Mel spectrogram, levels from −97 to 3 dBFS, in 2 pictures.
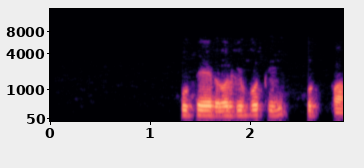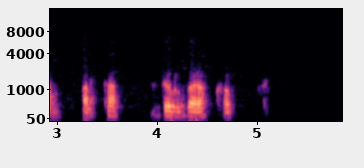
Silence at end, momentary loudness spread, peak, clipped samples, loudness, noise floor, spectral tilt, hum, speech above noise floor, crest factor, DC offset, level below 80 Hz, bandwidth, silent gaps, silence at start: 1.1 s; 14 LU; -2 dBFS; under 0.1%; -19 LUFS; under -90 dBFS; -12 dB/octave; none; over 72 dB; 18 dB; under 0.1%; -64 dBFS; 2.5 kHz; none; 1.3 s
